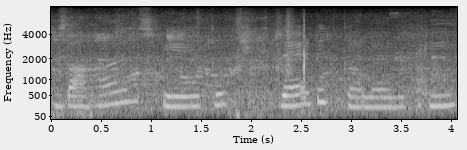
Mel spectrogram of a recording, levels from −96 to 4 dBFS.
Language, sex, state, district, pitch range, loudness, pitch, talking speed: Hindi, female, Madhya Pradesh, Umaria, 235-270 Hz, -23 LUFS, 245 Hz, 75 wpm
